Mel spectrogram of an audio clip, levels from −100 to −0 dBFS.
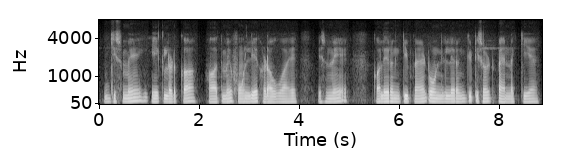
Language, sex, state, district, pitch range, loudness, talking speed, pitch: Hindi, male, Uttar Pradesh, Saharanpur, 100-110 Hz, -19 LUFS, 170 wpm, 105 Hz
